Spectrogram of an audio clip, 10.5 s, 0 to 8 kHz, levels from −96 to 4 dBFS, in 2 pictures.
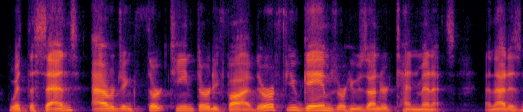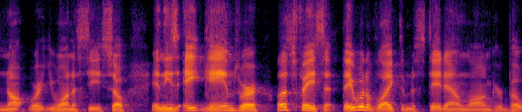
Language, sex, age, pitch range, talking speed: English, male, 20-39, 110-130 Hz, 250 wpm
